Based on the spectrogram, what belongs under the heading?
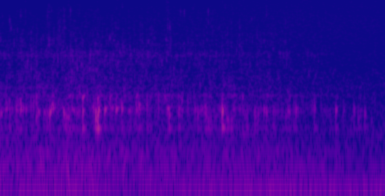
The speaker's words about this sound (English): Its rays reflected on the thousands of little streams that came falling down through the rocks.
